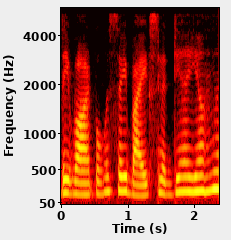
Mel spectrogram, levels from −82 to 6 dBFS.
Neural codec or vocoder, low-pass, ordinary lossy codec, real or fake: codec, 16 kHz, 0.5 kbps, FunCodec, trained on LibriTTS, 25 frames a second; 5.4 kHz; none; fake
